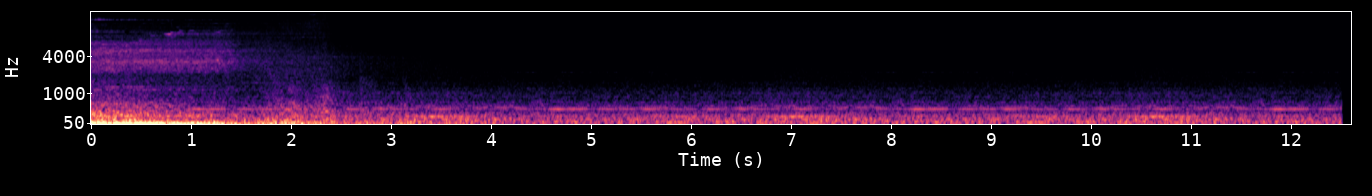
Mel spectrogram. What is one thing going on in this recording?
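A triumphant victory fanfare plays softly.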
